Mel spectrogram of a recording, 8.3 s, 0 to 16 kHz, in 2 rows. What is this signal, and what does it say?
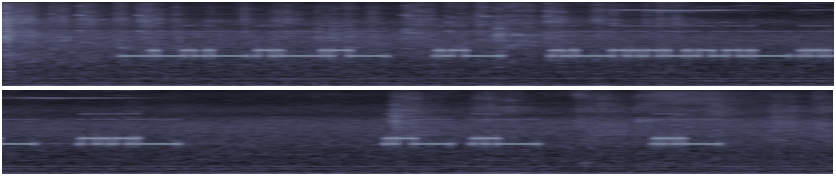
TTY/TDD text telephone tones (45.45 baud Baudot), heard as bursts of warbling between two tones, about 400 Hz shift, 1600 Hz centre, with hum and street noise. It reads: CHEAP HAND HELD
